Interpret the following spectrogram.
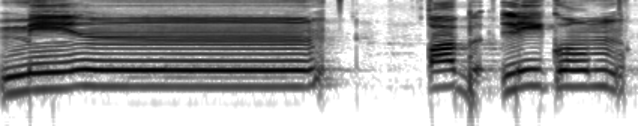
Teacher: علی الذین من قبلکم، یہ نون اس کے اوپر جزم یعنی نون ساکن کلرفل ہے، اخفا کریں گے یعنی ناک میں ساؤنڈ پیدا کریں گے ۔ من قبلکم، قاف پہ کلر ہے موٹا کرنے کا کہ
